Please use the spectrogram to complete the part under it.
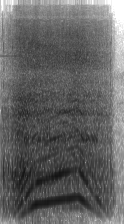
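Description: An EGO battery chainsaw revving up when the trigger is pulled: a loud, close electric whine that rises in pitch, holds for about a second, then drops and cuts off sharply.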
